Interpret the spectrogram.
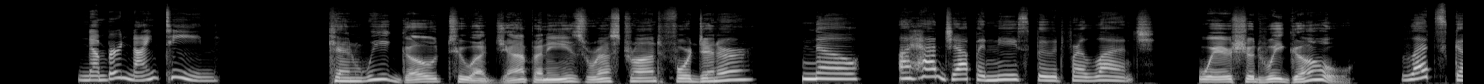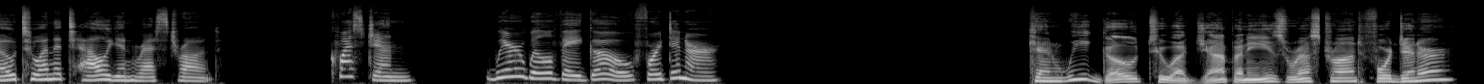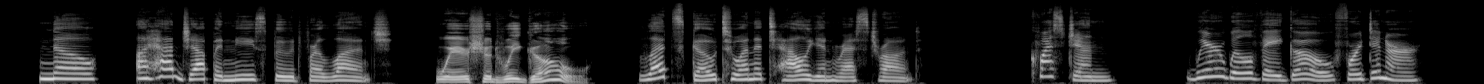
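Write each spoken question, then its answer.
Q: Where will they go for dinner?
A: To an Italian restaurant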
